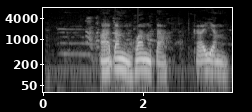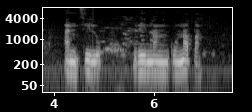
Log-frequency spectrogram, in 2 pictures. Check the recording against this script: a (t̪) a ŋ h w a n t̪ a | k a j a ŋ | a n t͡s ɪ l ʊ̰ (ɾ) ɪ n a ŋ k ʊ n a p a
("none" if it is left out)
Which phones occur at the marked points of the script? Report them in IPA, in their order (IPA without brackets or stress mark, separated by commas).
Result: d̪, ɾ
